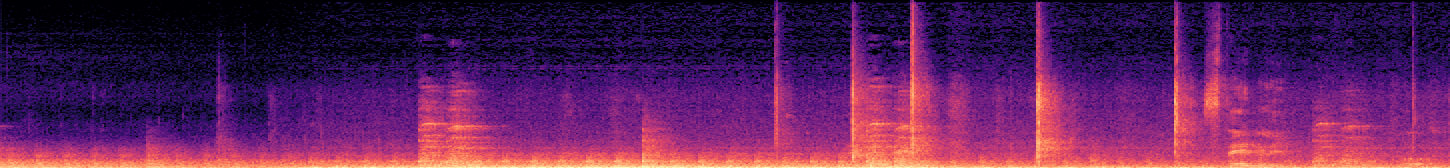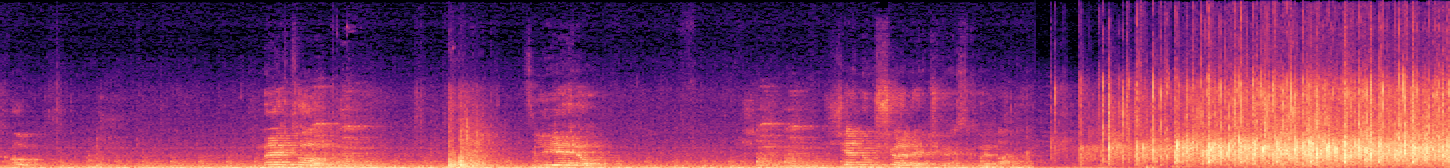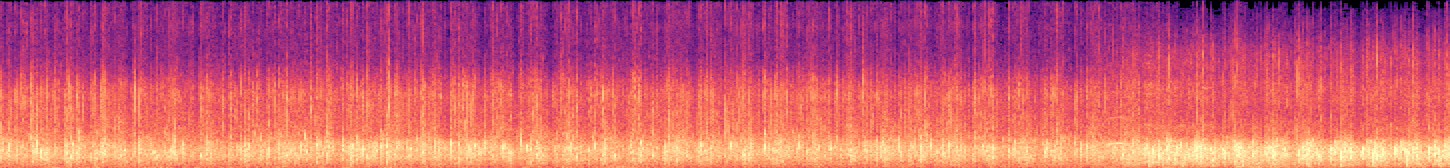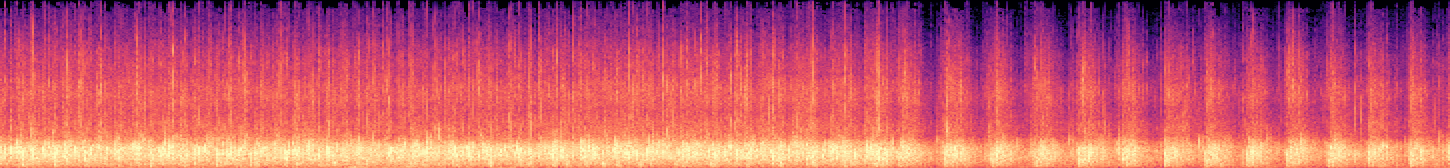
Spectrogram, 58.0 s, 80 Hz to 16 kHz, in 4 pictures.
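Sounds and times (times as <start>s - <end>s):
rhythmic clapping: 2.2s - 58.0s
audience applauding: 24.9s - 58.0s.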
